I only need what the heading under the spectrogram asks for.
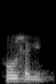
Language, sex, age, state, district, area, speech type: Marathi, female, 18-30, Maharashtra, Gondia, rural, conversation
